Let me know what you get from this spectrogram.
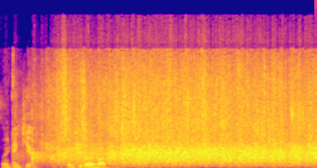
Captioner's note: audience applauding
